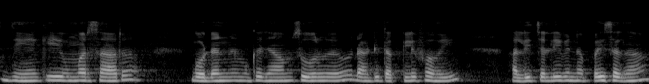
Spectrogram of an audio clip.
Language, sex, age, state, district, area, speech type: Sindhi, other, 60+, Maharashtra, Thane, urban, spontaneous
